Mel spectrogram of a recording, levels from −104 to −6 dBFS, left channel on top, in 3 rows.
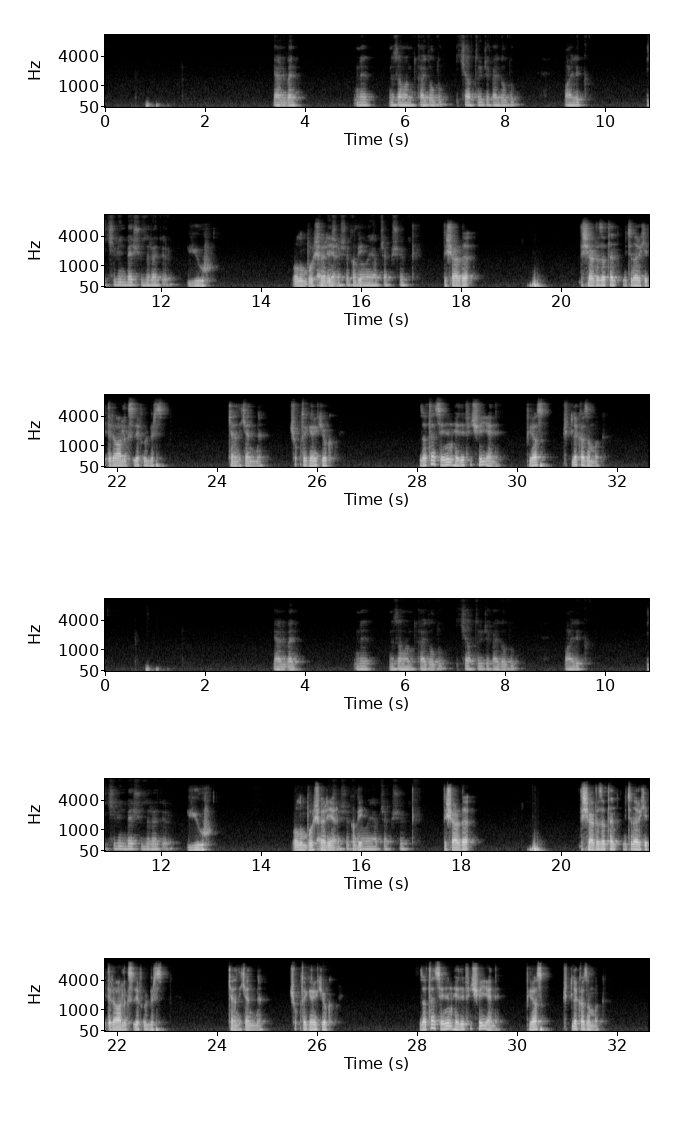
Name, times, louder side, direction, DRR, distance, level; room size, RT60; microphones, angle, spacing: voice 1, 3.4-3.9 5.0-5.3 5.7-6.8 7.1-8.2 9.2-9.6 10.8-12.3 15.1-16.9, left 1 dB, 35° left, 6 dB, 2.2 m, -37 dB
voice 2, 12.5-13.0 14.6-15.5 15.8-16.0 17.7-18.2 19.4-19.6 20.4-22.9 24.2-24.9 25.5-26.2 28.1-29.6 30.2-30.5 31.1-31.6, right 3 dB, 55° right, 14 dB, 1.0 m, -30 dB
25.5 x 10.0 x 3.5 m, 0.37 s
head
